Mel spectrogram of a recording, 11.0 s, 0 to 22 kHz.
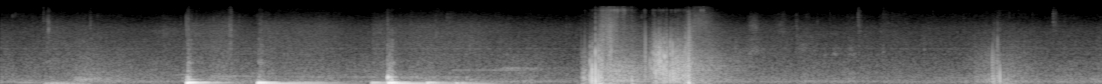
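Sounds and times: heavy deep thuds: 0.5 - 0.8, 1.9 - 5.0.

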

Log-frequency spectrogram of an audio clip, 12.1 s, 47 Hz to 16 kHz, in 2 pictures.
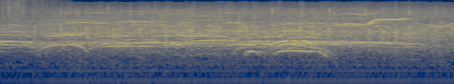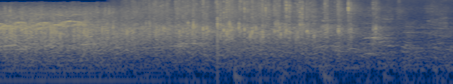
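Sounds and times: audience applauding and cheering: 0.0 - 11.2
rising whistle: 0.9 - 7.3.

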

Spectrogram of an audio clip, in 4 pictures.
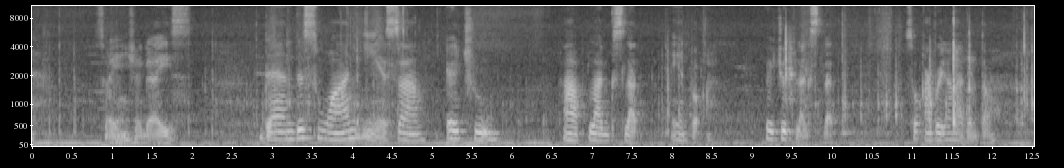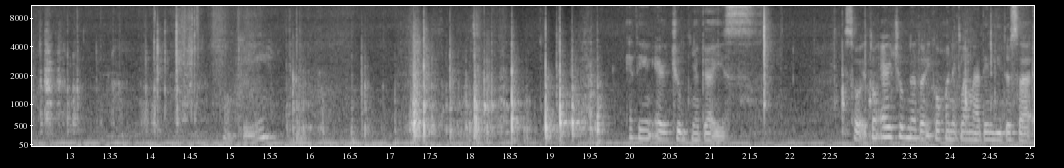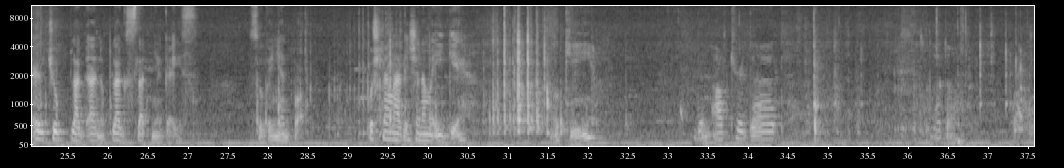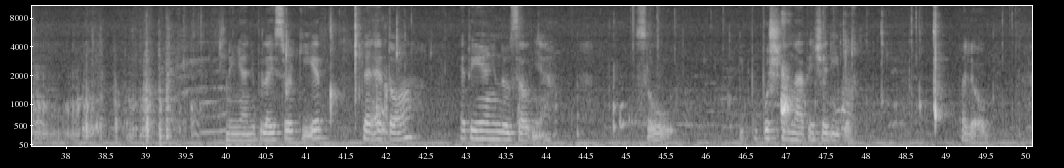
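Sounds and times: steady low hum: 0.0 - 50.0
plastic packaging rustling: 9.6 - 19.7, 34.4 - 40.1
handling noise: 33.2 - 42.7.

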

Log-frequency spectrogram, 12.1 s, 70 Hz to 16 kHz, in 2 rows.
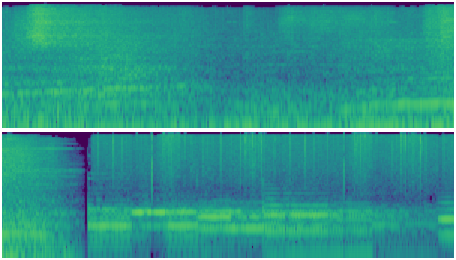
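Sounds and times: car engine revving: 0.0 - 6.9
intro music: 7.2 - 12.0.

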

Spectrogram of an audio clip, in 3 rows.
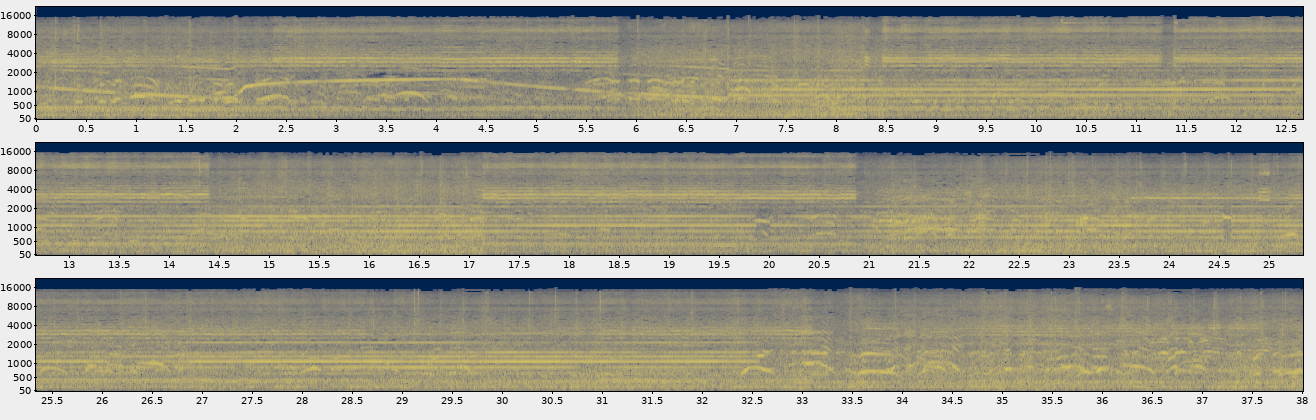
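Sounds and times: motorcycle engines running: 0.0 - 38.0
siren-like wail: 0.0 - 38.0
vehicle horns sounding: 0.0 - 38.0
voices shouting: 0.0 - 38.0.

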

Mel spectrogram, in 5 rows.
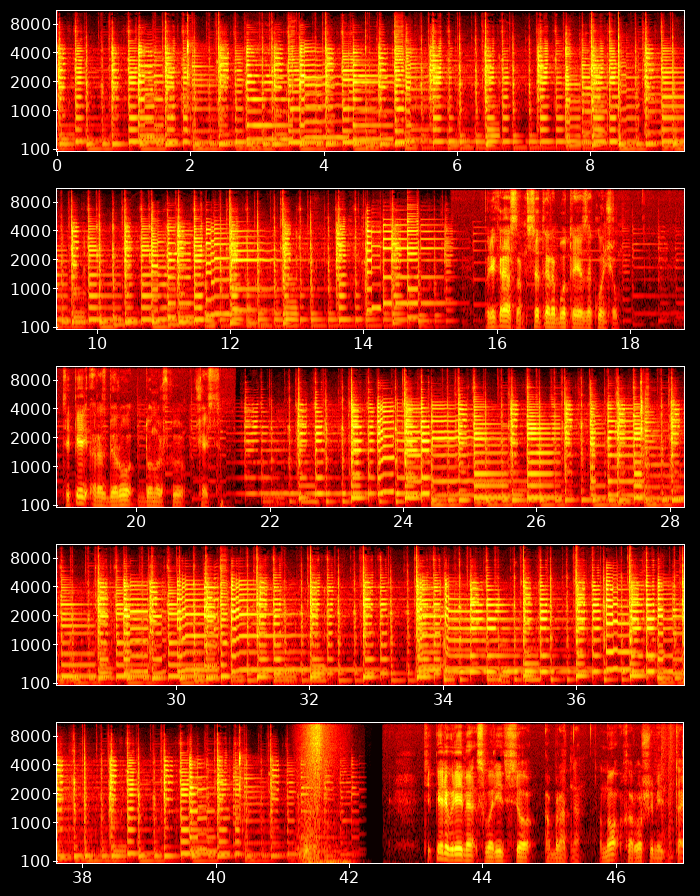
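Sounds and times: plucked guitar music with beat: 0.0 - 41.2
brief rushing noise: 41.2 - 42.2.

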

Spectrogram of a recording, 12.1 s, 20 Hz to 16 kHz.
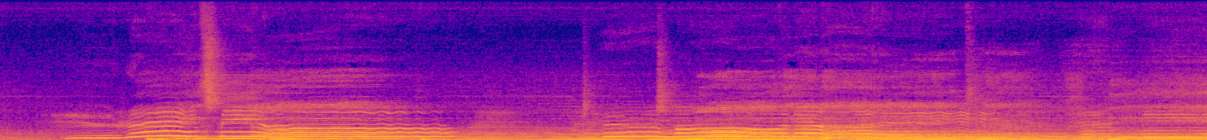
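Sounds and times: backing music: 0.0 - 12.0
man singing amplified: 0.8 - 4.6, 6.0 - 12.0.

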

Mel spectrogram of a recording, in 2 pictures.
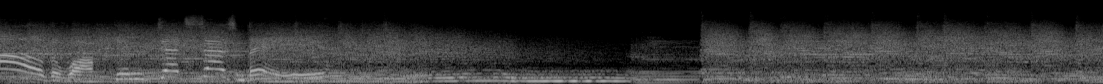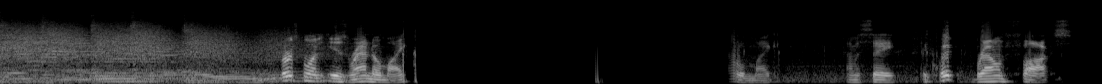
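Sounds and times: electric guitar music: 0.0 - 14.6.

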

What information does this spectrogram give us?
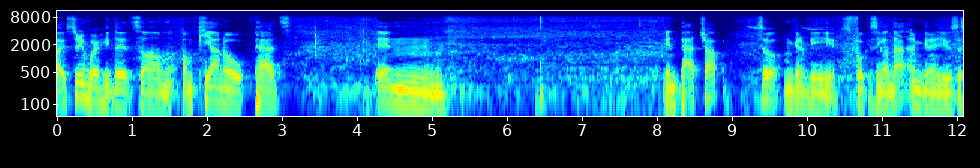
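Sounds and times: man speaking: 0.0 - 3.2, 4.3 - 5.2, 8.1 - 12.0.

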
